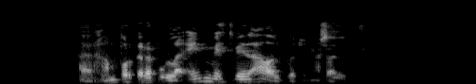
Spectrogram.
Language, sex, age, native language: Icelandic, male, 50-59, Icelandic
